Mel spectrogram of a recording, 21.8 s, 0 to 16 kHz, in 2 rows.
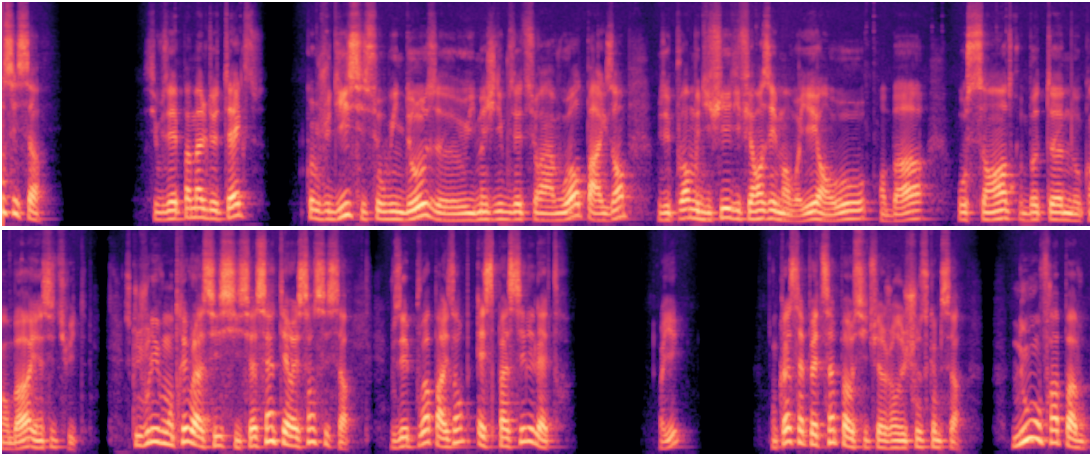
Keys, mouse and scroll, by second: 4.0-5.9 middle drag, 7.5-12.9 drag, 14.4 click.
